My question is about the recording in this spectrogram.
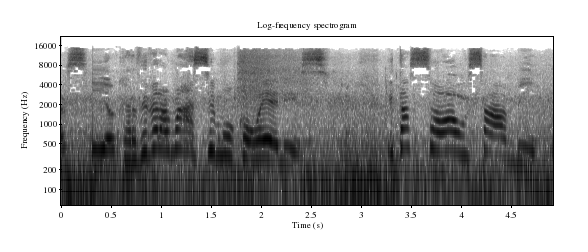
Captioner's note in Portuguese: none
